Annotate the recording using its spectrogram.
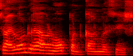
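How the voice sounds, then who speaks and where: A man speaks with a Tamil accent. His pitch varies in an ordinary way. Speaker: spiritual video creator. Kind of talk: spiritual talk to viewers. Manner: hesitant, with fillers.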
